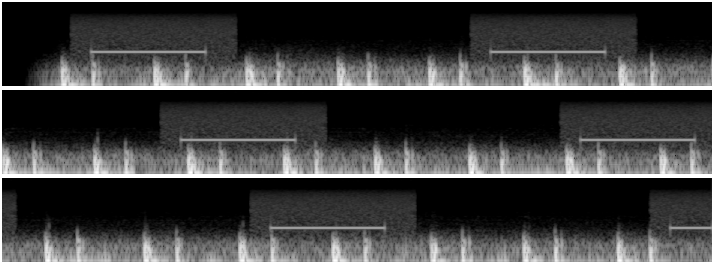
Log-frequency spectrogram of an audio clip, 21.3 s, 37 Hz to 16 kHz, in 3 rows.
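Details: Normal resting human heart sounds recorded with a homemade stethoscope microphone: a steady, regular beat at about 64 a minute, with sample bleeps and bursts of hiss added.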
